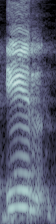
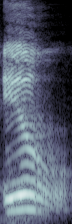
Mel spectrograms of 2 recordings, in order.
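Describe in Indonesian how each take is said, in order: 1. R-nya tipis, dengan pangkal lidah diturunkan. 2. R-nya tebal, dengan pangkal lidah dinaikkan. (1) "tak boleh baca ir, salah" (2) "Kena baca ir"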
